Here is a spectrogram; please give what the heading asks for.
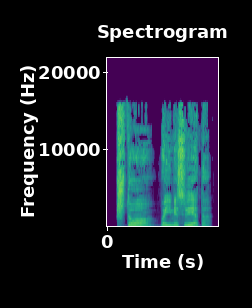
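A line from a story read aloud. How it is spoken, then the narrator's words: Grumbling mutter. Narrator (Russian): пробурчал Том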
